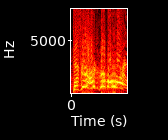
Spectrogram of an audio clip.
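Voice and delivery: very high, loud frantic shriek; screaming. Acted. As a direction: lose it completely and scream. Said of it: "I'm screaming about ice cream".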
